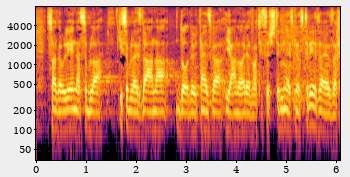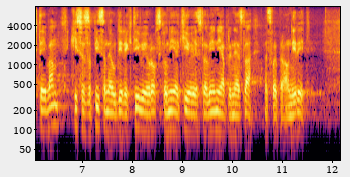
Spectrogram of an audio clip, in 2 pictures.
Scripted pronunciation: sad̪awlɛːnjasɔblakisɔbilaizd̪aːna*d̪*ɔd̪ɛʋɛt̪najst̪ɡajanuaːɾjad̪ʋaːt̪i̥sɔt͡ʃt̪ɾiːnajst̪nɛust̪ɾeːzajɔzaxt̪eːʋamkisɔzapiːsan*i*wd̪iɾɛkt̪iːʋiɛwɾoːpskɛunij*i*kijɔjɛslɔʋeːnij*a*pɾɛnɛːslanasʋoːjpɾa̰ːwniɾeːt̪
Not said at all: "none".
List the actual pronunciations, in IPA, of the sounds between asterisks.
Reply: d̪, ɛ, ɛ, a

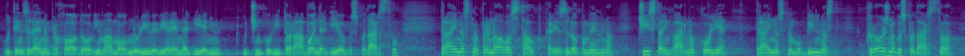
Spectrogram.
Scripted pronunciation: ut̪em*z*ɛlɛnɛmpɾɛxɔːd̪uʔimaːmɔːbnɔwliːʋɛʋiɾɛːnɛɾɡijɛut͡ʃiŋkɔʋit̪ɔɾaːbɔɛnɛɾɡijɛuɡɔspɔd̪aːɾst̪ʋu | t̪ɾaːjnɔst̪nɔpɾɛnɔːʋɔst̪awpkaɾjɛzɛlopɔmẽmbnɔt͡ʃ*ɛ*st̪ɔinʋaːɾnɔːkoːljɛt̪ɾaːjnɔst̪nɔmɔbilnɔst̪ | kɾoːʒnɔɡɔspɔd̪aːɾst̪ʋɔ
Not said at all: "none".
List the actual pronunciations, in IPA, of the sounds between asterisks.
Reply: z, i

